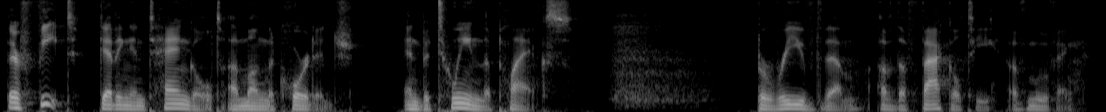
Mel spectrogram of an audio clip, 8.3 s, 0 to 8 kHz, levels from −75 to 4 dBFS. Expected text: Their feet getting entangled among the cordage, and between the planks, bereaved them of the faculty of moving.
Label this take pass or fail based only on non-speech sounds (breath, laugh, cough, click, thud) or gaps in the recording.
fail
